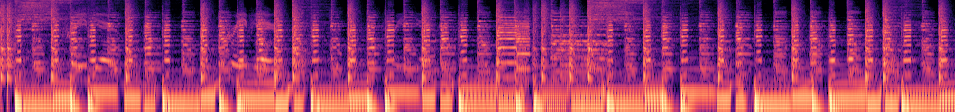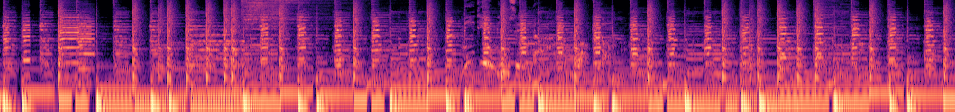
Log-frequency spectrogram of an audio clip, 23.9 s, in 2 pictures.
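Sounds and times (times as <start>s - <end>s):
ska music in A minor: 0.0s - 23.8s.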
